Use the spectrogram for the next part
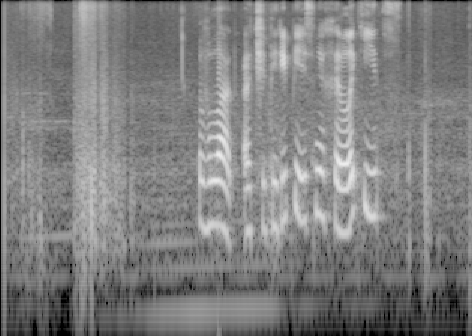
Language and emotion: Russian, positive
